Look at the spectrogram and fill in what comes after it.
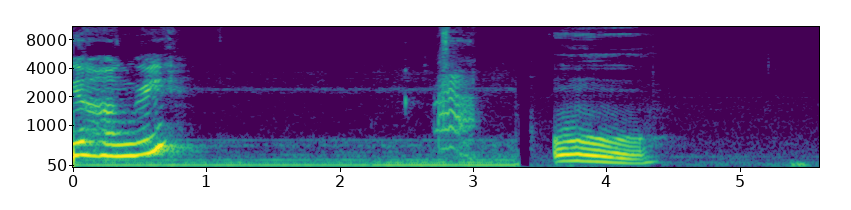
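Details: Kitten meowing indoors: a short rising-then-falling meow at the start, a long quiet pause, then a second drawn-out, wavering meow, with a faint brief sound in between.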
